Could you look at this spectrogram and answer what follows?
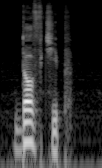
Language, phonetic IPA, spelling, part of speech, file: Polish, [ˈdɔfʲt͡ɕip], dowcip, noun, Pl-dowcip.ogg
